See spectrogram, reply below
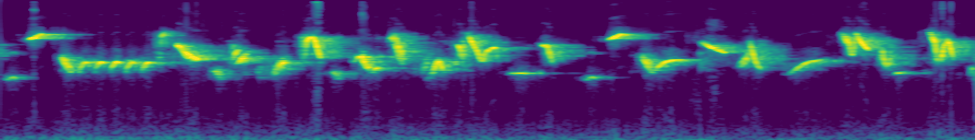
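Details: Singing canary used as a training recording for teaching songbirds. It opens with a quick rattling trill, then runs into bright, rapid, high twittering and slurred whistles with brief high pure notes woven in, steady and loud throughout.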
